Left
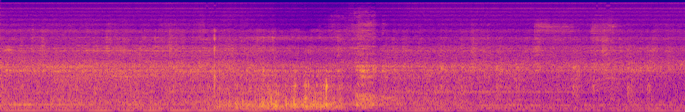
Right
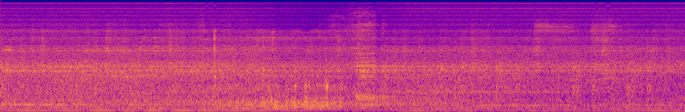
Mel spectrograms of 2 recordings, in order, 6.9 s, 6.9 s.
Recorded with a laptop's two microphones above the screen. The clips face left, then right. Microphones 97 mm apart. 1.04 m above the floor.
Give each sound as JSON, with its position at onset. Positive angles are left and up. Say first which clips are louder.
{"t": 2.1, "sound": "boiling", "louder": "left 4 dB", "side_deg": 35, "distance_m": 0.9}
{"t": 3.5, "sound": "a cough", "louder": "left 2 dB", "side_deg": 35, "distance_m": 1.1}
